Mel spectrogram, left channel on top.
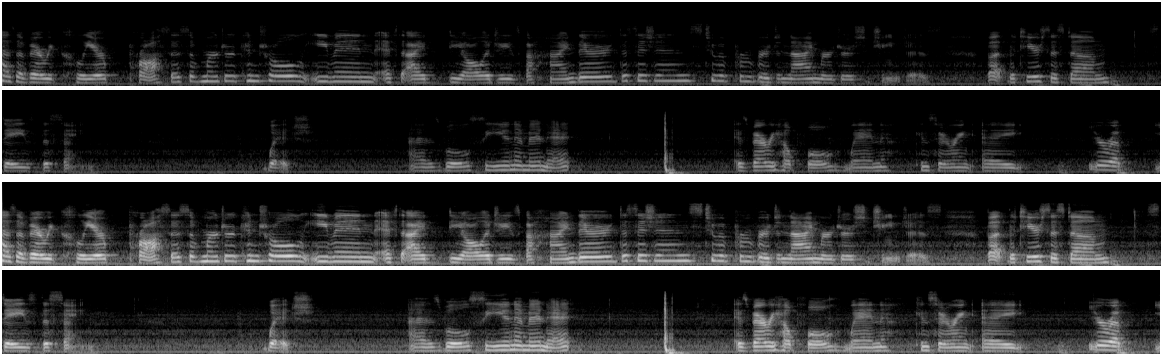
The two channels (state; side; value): quieter; left; 13.3 dB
